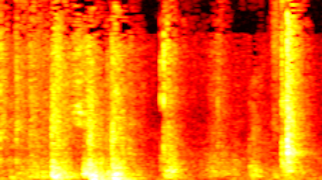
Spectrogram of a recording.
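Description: Hard plastic toy fruit pieces knocking against a plastic toy blender jar as they are put in, a few short clacks.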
